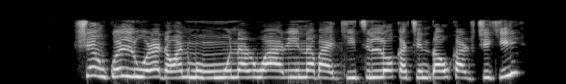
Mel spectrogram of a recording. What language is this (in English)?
Hausa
